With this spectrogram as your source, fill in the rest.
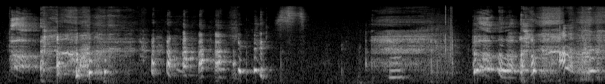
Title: hilarious hiccups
